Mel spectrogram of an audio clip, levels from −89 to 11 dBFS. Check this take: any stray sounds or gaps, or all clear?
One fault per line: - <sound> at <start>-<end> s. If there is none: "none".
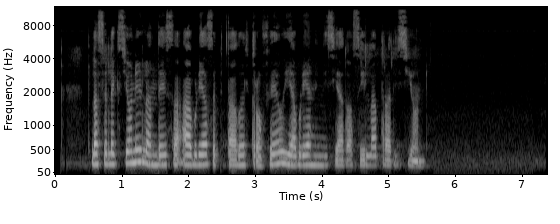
none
